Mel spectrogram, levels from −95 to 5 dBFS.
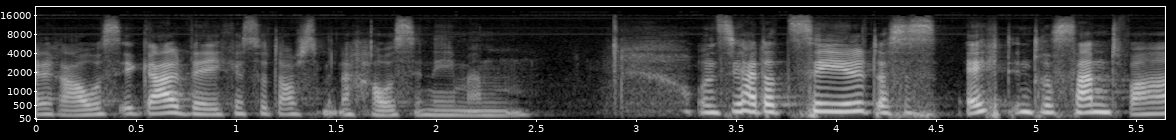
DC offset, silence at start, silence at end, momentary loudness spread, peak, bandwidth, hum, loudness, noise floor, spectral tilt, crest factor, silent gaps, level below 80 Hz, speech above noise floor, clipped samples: under 0.1%; 0 s; 0 s; 20 LU; -2 dBFS; 16.5 kHz; none; -23 LUFS; -45 dBFS; -3.5 dB/octave; 22 dB; none; -70 dBFS; 22 dB; under 0.1%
